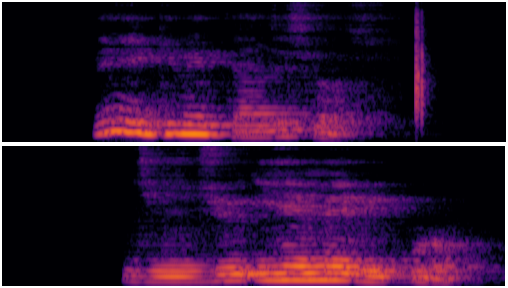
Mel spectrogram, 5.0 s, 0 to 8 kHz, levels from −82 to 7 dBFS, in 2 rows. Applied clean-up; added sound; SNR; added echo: none; Clapping; 17 dB; reverberation time 0.7 s.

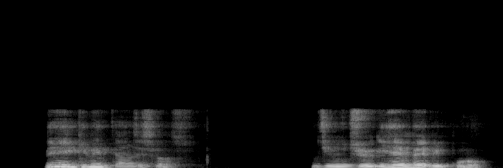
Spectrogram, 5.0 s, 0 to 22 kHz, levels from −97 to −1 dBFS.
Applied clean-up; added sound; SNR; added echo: neural mask model DeepFilterNet 3.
